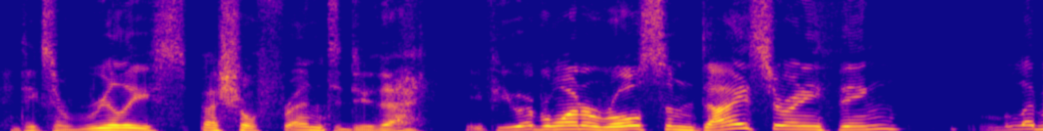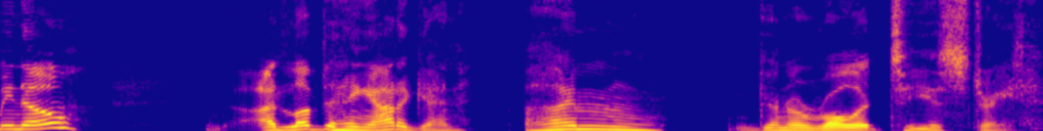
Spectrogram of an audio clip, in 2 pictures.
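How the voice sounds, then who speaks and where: A man's voice: high-pitched, lively intonation, moderate pace, dry recording, studio quality. An actor voicing a personified gaming die as a nerdy, earnest, awkward man who stammers and gets theatrical, in video game style. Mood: encouraging, appreciative, then guarded, regretful. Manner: hesitant, stammering, effusive, theatrical gamer talk.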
